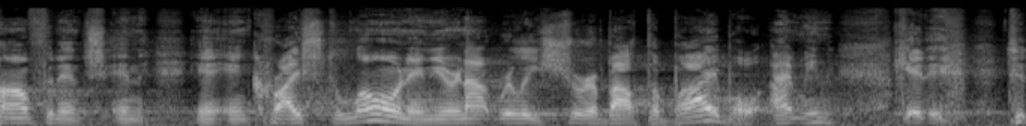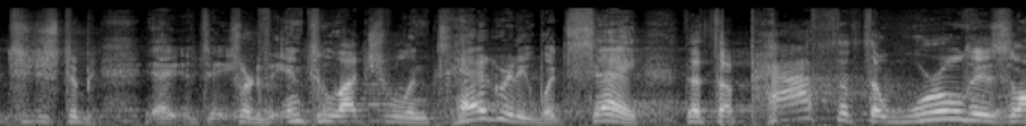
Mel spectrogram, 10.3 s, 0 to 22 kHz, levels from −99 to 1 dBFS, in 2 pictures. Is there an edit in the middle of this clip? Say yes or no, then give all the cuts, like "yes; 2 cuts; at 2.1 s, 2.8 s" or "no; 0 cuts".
yes; 2 cuts; at 4.5 s, 6.3 s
